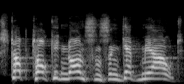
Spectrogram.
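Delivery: loud, high-pitched, demanding shout. Stuck in a tree, the fox demands the laughing weasel's help, shouting. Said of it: "shouted the fox".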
